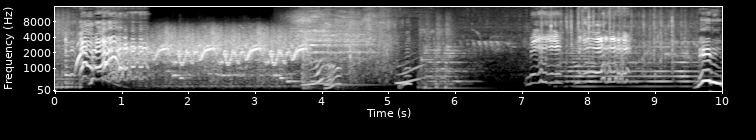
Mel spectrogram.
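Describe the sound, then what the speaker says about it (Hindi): A cartoon goat bleats in wavering, high-pitched cries over busy animated soundtrack noise, with several loud bleats and cries recurring across the clip, some alone and some overlapped by other cartoon sounds. "मेरी बकरी।"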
